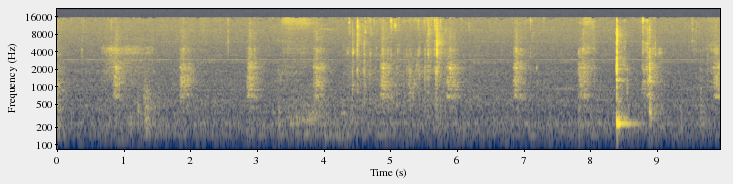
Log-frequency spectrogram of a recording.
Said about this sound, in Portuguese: Esse barulho do relógio incomoda vocês? se incomoda, deixa aí no comentário. Esse barulho me incomoda. Que eu esqueço dele aí, às vezes eu lembro. Pior que eu tinha tirado ele daqui para gravar, mas eu não gravei no dia que eu tirei.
